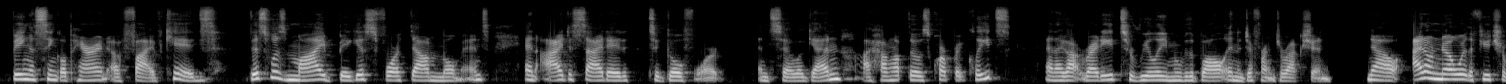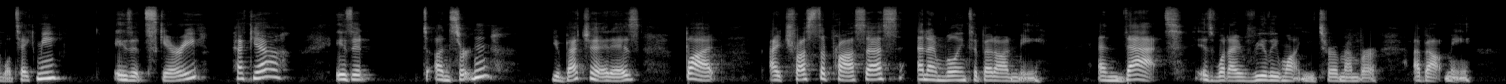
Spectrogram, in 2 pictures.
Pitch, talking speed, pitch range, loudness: 205 Hz, 175 wpm, 185-235 Hz, -18 LUFS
